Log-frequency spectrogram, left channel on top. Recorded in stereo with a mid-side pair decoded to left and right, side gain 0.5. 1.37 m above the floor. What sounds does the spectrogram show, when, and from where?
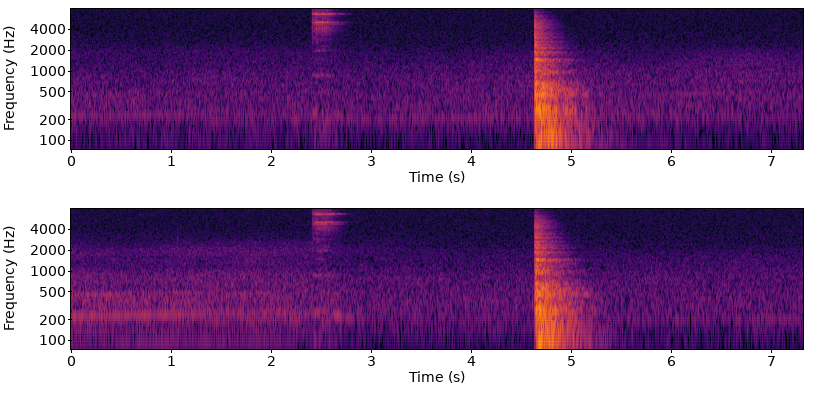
2.4 s cutlery clinking: 55° left, 1.6 m
4.6 s a cupboard door: 50° left, 0.9 m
